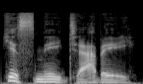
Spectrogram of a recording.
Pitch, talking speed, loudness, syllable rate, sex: 110 Hz, 125 wpm, -17 LUFS, 2.9 syllables/s, male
